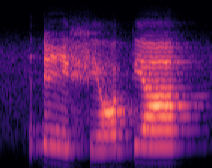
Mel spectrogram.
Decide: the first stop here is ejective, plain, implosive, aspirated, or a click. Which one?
implosive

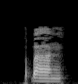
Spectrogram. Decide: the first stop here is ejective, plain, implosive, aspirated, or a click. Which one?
implosive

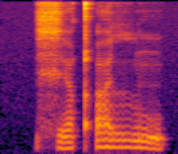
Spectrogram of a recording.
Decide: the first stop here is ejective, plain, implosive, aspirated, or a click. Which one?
ejective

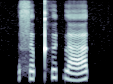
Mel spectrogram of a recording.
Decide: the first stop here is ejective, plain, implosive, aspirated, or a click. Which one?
plain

